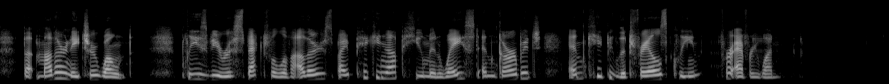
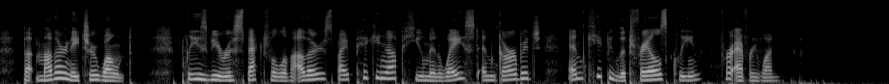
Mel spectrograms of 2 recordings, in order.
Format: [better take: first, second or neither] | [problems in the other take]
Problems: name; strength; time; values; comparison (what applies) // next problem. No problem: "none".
second | thin; very; fading below 350 Hz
